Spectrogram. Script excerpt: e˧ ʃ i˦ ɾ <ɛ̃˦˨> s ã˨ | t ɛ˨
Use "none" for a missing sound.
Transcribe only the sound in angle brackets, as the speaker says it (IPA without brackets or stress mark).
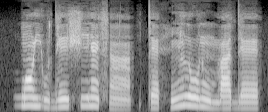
ɛ̃˦˨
